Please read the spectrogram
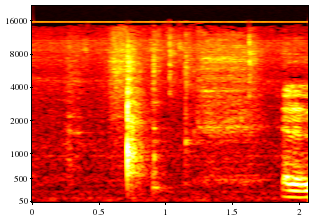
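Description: A single sharp knock about two-thirds of a second in, with faint handling sounds after it, as a plastic wood-glue bottle is set down during the glue-up.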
